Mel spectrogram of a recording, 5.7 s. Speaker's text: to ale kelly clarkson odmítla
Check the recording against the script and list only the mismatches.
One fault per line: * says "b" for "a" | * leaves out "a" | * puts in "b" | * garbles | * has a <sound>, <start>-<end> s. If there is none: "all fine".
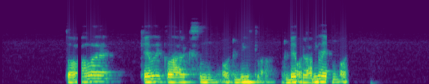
* has a dropout, 1.0-1.1 s
* garbles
